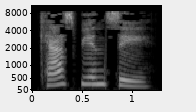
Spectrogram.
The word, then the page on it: Caspian Sea: British English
